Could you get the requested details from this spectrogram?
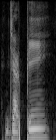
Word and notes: jarpiñ: apatani

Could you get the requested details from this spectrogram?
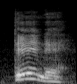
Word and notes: teenɛ: Xyzyl

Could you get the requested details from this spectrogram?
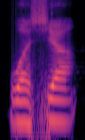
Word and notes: wasya: mpur

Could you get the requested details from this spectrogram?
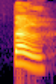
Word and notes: tahw: Apatani

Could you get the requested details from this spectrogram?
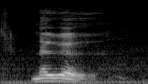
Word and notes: necec: Aneityum

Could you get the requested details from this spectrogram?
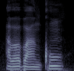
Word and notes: abba-bañkuñ: Apatani

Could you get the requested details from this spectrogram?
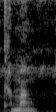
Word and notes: kamaN: Yokoim

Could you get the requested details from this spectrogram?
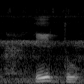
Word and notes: hitu: Serewen

